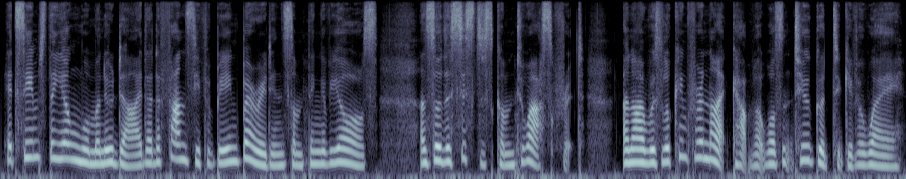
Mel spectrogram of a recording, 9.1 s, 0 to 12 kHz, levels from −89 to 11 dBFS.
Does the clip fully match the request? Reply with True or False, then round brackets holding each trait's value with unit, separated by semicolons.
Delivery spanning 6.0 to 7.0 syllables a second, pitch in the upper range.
True (6.1 syllables/s; 210 Hz)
